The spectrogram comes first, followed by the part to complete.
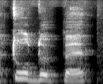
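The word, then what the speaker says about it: La Tour-de-Peilz: Il s'appelle la tour de paix. Ça s'écrit P L Z mais je vous pas je vous assure ça se prononce paix.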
